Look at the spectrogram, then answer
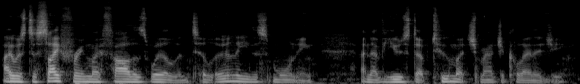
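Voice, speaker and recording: A man's voice: medium pitch, brisk, a little hiss or hum, close to an everyday voice. A British man reading aloud as a sleepy, proud teenage girl mage, in a drowsy, grumbling first-person voice. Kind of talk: reading a visual novel aloud.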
